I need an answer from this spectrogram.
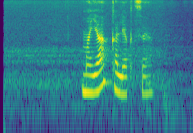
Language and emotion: Russian, neutral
